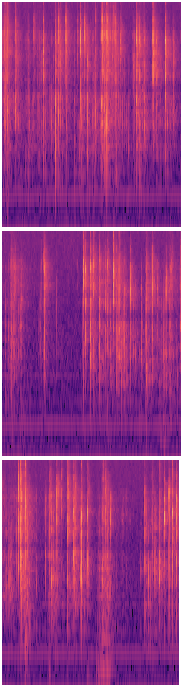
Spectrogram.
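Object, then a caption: Soft plastic wet wipes pouch. Fingertips and nails tap and scratch a soft plastic pouch of wet wipes while it is pressed and crinkled on a table. The result is a dense run of bright, dry crinkles and crisp little clicks that die away almost instantly. The bursts come in uneven clusters separated by brief quiet gaps.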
